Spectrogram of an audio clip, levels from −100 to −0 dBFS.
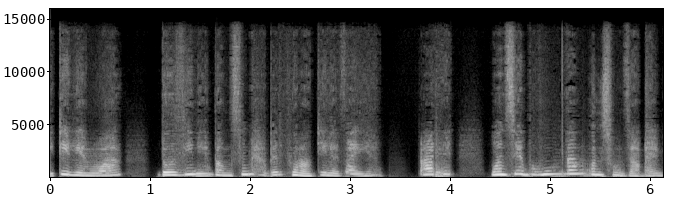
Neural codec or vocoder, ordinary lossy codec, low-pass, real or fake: codec, 44.1 kHz, 0.9 kbps, DAC; AAC, 64 kbps; 14.4 kHz; fake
